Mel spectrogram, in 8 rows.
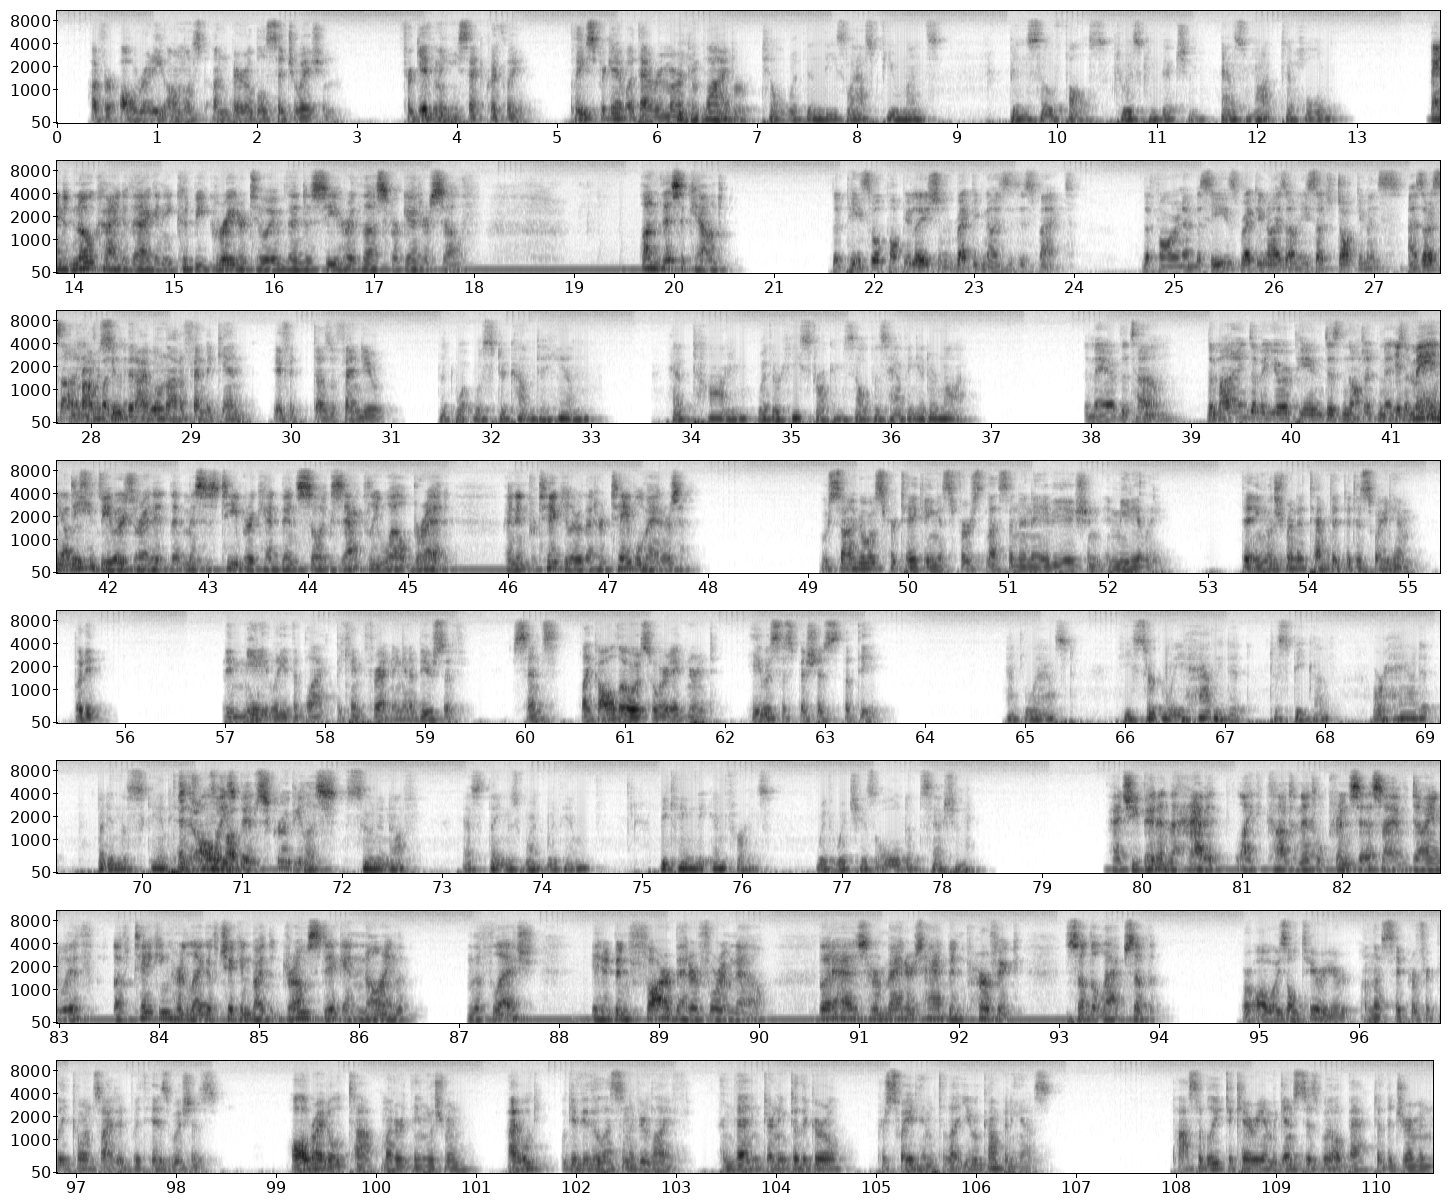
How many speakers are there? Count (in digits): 4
